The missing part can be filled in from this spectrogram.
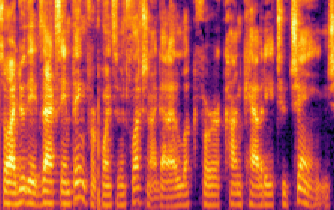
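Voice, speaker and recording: There is a man with a normal speaking voice who talks at a moderate pace with ordinary pitch variation, on a very clean recording with a silent background. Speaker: math teacher. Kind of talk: lecture.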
